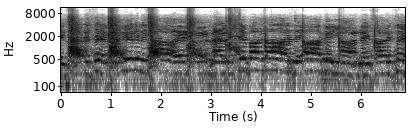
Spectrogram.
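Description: Crowd of men chanting a noha in unison while beating their chests in matam. The chest slaps come in a steady beat, about one every 0.8 seconds, and are loudest in the first half.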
